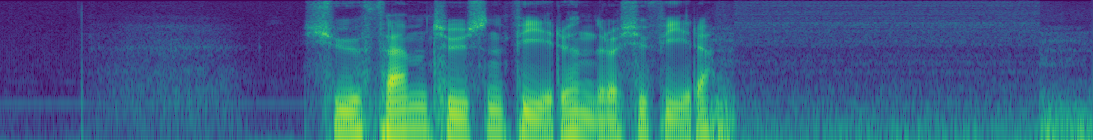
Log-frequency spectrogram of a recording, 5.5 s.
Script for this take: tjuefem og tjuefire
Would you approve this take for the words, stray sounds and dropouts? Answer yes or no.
no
